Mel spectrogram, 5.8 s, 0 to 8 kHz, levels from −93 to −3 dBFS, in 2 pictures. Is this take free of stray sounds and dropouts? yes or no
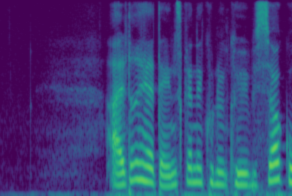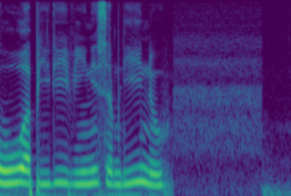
yes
